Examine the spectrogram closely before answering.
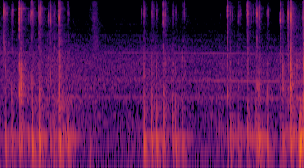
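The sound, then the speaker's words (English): Quiet typing on a computer keyboard as an SQL insert statement for an error log is entered, with many soft keystroke clicks arriving in uneven bursts separated by short pauses. “So I just type in my log statement, insert into error log.”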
